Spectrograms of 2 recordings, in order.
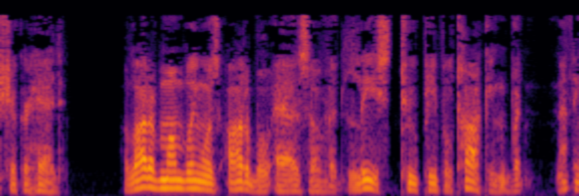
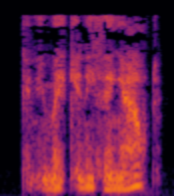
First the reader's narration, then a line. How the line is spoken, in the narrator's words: Carter whispered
